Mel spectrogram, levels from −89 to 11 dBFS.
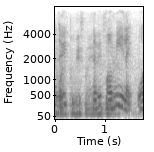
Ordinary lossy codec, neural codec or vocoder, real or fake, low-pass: Opus, 24 kbps; vocoder, 24 kHz, 100 mel bands, Vocos; fake; 7.2 kHz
